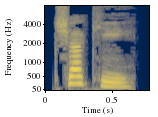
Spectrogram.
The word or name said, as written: chuckie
